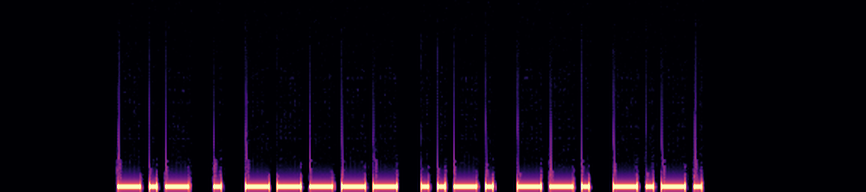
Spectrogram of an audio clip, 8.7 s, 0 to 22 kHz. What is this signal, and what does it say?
Morse code, heard as a keyed tone, about 16 wpm, 700 Hz. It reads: KE0FGC
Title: USA Call Signs - 6 Characters - Repeated 3x - 15wpm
